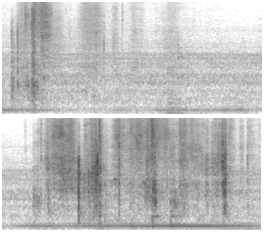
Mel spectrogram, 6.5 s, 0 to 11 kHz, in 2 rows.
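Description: Paper pieces are cut down to 5 by 7 inch size with scissors: a short crisp cut, a quiet pause, then a longer run of snipping and rustling, close and soft.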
